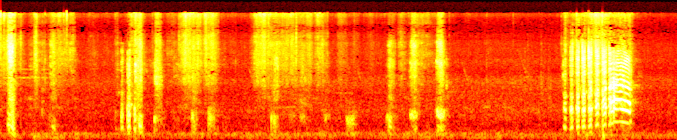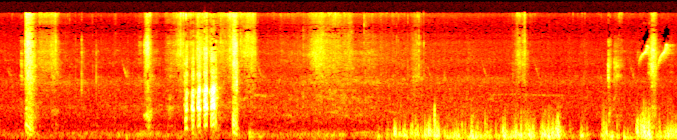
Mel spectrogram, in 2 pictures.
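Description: A goat gives a loud, wavering bleat as a mating call, among scattered clicks and knocks.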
